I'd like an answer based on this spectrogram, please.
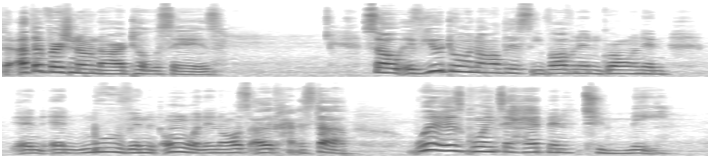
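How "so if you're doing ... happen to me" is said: ordinary delivery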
